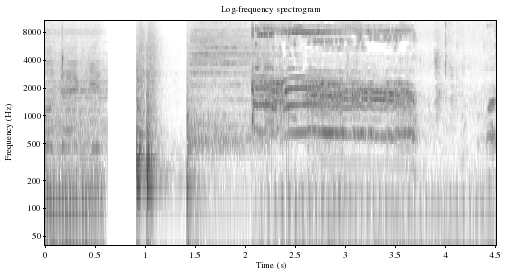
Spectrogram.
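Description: A rooster crows loud and close in one long drawn-out call, with clucking and farmyard noise around it and a brief silent gap early on.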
